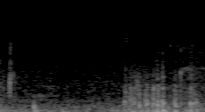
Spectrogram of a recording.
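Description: Near silence: faint room tone with a low rumble in a pause between spoken phrases.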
